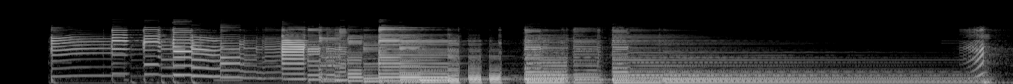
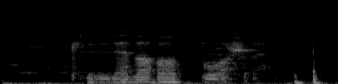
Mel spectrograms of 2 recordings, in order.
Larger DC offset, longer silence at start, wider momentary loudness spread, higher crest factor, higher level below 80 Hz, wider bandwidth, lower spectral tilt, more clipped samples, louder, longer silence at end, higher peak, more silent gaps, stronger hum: neither; first, 0.5 s vs 0.05 s; about the same, 15 LU vs 13 LU; about the same, 22 dB vs 18 dB; first, -42 dBFS vs -54 dBFS; second, 8.8 kHz vs 15.5 kHz; second, -5.5 dB/octave vs -8 dB/octave; neither; first, -22 LUFS vs -44 LUFS; about the same, 0.05 s vs 0.1 s; first, -2 dBFS vs -26 dBFS; neither; neither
